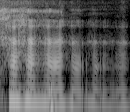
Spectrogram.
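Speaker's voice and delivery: soft, fading awkward chuckle. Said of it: "that awkward chuckle".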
